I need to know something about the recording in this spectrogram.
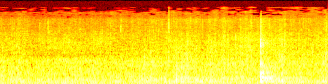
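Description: Faint, even sizzling and bubbling of a creamy mushroom sauce simmering in a frying pan on a gas hob, with a single short click near the end.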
